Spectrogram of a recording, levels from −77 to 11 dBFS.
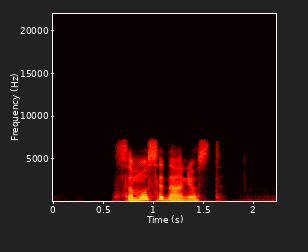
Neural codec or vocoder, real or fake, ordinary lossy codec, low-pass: none; real; none; 7.2 kHz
